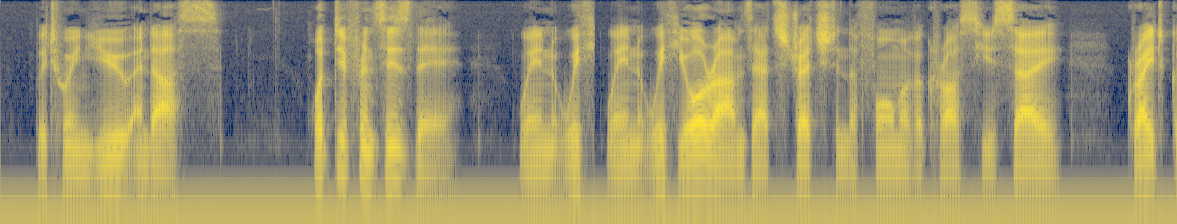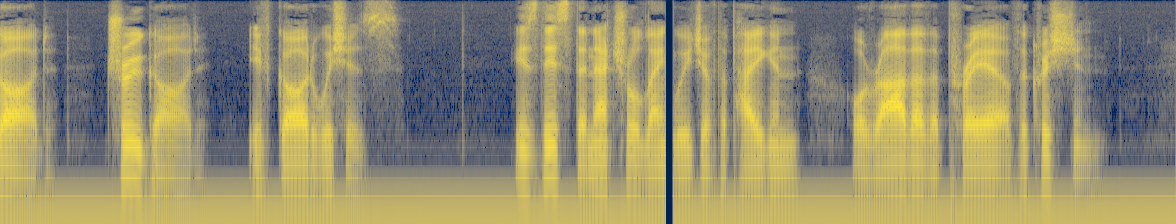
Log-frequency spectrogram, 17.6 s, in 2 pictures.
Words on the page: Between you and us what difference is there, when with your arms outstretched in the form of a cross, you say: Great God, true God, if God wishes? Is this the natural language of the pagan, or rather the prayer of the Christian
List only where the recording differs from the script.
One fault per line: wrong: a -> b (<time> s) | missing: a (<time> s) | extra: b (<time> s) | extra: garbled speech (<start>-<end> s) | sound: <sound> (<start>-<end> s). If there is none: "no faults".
extra: when with (4.5 s)
sound: dropout (13.8-13.9 s)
